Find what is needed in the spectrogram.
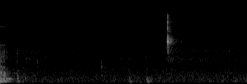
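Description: A single sharp computer mouse click about one and a half seconds in, with a couple of fainter soft ticks just before it, over quiet room tone.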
